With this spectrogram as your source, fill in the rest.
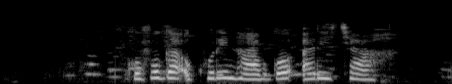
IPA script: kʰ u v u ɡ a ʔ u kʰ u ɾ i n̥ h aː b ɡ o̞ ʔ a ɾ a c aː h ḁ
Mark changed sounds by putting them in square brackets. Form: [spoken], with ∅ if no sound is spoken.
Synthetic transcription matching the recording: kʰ u v u ɡ a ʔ u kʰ u ɾ i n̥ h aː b ɡ o̞ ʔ a ɾ [i] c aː h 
